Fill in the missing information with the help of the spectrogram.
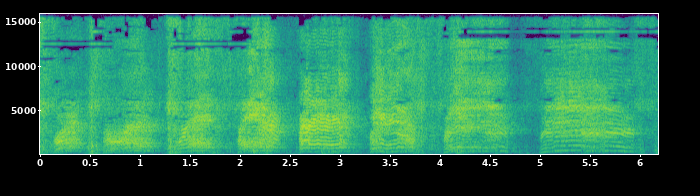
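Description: A cat meowing over and over: about eight drawn-out, wavering meows in a row, each half a second to a second long.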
